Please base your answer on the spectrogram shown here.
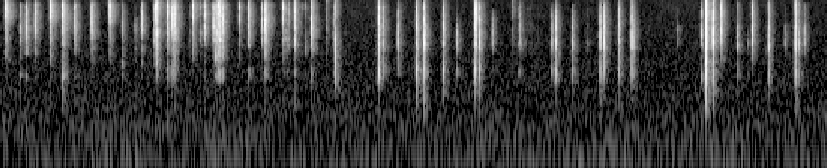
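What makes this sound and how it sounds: A small clear plastic cube box holding small pink pieces is tapped with long nails and shaken, so the loose contents rattle inside. The result is a quiet, bright run of sharp clicks and ticks in uneven bursts, with a louder cluster near the end and nothing in the low range.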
